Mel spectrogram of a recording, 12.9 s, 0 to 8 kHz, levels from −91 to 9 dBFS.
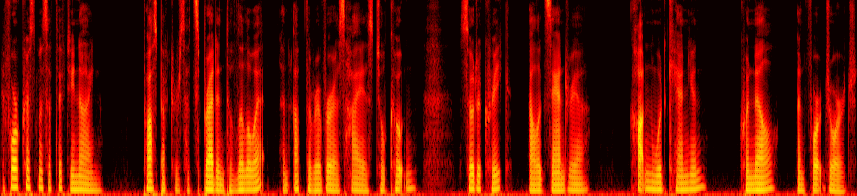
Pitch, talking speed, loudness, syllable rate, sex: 100 Hz, 125 wpm, -25 LUFS, 4.8 syllables/s, male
